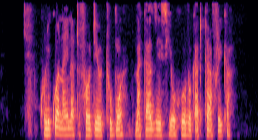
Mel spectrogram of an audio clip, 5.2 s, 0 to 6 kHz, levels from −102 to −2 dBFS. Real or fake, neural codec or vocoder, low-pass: real; none; 5.4 kHz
